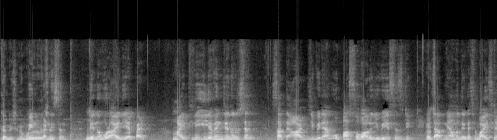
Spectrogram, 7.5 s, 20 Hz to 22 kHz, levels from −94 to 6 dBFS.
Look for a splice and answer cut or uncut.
uncut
